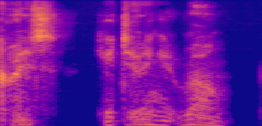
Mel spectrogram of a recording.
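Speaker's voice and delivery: put-on quiet whisper. Retelling what Peter said while sitting beside the painter: imitating Peter quietly whispering. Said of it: "quietly whispering to me".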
